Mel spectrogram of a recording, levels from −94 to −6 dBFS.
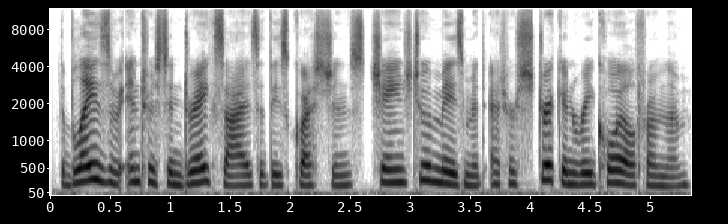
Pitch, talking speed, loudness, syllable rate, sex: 215 Hz, 215 wpm, -18 LUFS, 6.0 syllables/s, female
